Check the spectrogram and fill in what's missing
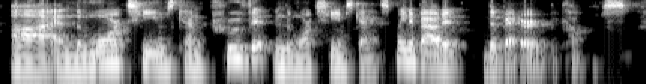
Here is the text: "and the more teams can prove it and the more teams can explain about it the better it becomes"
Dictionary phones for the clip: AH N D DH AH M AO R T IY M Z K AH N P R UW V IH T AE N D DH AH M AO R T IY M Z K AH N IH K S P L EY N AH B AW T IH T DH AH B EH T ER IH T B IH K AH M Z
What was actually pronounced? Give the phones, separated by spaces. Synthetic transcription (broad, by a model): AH N DH AH M AO R T IY M Z K AH N P R UW V IH T N DH AH M AO R T IY M Z K AH N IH K S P L EY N AH B AW T IH T DH AH B EH T ER IH T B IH K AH M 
